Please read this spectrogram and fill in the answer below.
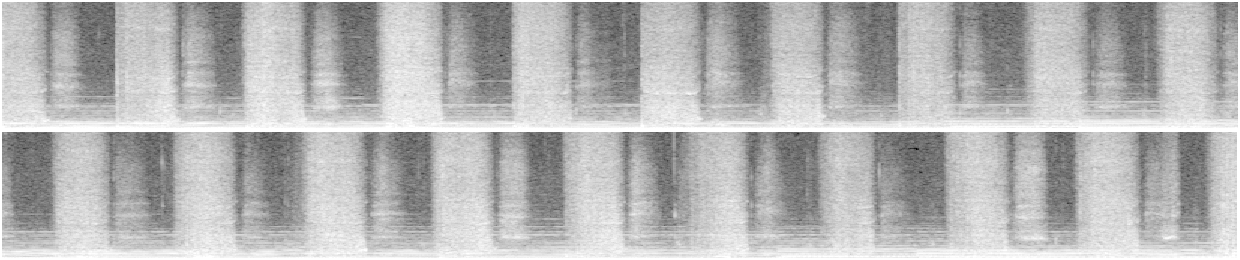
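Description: Background music of sustained chords with a regular beat, over a man's deep, rhythmic breaths in and out through the mouth: Wim Hof power breathing.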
